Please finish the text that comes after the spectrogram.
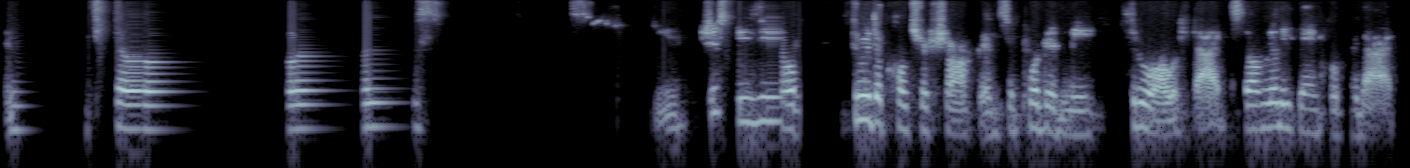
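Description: Guest: young Nepal-born woman, dark husky tone, earnest and chatty on a dull video call. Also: medium pitch, fairly even intonation, slow pace, long pauses, no echo. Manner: earnest, many filler likes. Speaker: interview guest, street artist. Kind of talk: casual reflective conversation. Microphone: video call laptop mic.

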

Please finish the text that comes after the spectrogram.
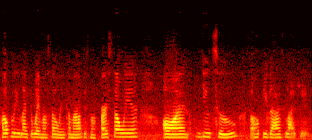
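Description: A woman's voice: lowish voice, fairly even intonation, brisk, slight background noise. A young woman with a slight cold chatting casually to viewers through a hair tutorial in a small room. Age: young adult. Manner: chatty, addresses viewers as guys. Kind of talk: casual how-to talk. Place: small indoor room by a folding screen. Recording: dull lo-fi sound with music behind.

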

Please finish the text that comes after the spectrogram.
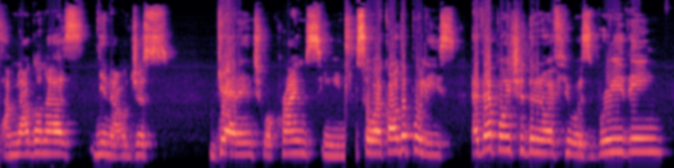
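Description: A Brazilian woman whose first language is Portuguese, talking straight into a webcam at home. Her voice sits fairly high, and she tells her story with lively, expressive animation. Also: poor audio. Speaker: YouTuber. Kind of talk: story time vlog. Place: indoors, small home room. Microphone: webcam framing, seated close to camera.

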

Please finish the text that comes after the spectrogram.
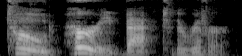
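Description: A woman reading a children's bedtime story in a deliberate, expressive way with dramatic pauses. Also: fairly low pitch, slightly rough. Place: living room with brick fireplace, indoors.

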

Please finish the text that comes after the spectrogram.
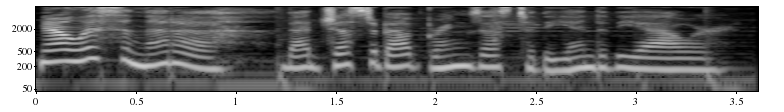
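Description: A woman's voice: medium pitch, expressive, brisk, darkish tone, faint music behind, lightly acted. A woman playing a wry, affectionate radio host who uses pet names, in an audio drama. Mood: affectionate sign-off. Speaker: radio advice-show host. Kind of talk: semi-scripted audio drama.

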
